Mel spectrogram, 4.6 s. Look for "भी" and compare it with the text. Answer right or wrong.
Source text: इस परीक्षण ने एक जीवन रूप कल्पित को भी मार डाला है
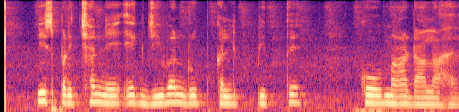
wrong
